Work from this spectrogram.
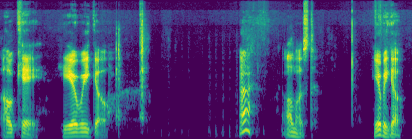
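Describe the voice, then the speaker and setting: A man's voice: on the low side, very animated, takes it slowly, vocal fry, dry recording. A man hosting a live show, presenting with upbeat energy and welcoming his guest. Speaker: host.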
